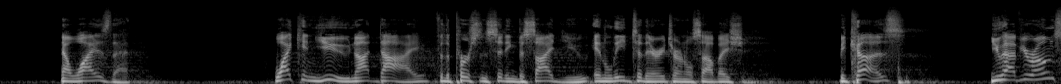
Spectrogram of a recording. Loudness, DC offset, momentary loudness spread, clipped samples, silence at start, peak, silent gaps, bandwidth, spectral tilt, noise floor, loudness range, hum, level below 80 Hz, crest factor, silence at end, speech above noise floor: -28 LUFS; under 0.1%; 8 LU; under 0.1%; 0.6 s; -8 dBFS; none; 14.5 kHz; -4.5 dB/octave; -63 dBFS; 3 LU; none; -52 dBFS; 22 dB; 0 s; 36 dB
